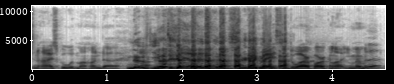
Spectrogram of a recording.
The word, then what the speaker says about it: Hyundai: shitty Hyundai and uh Hyundai like a Hyundai or Honda Hyundai okay yeah I think that's how you pronounce it yeah Sunday lunch yeah yeah yeah that's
